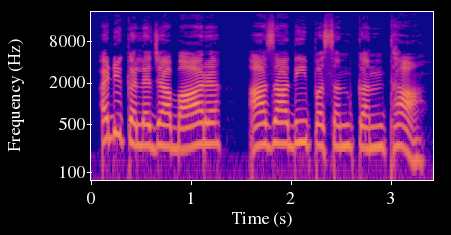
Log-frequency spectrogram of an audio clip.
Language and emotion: Sindhi, neutral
